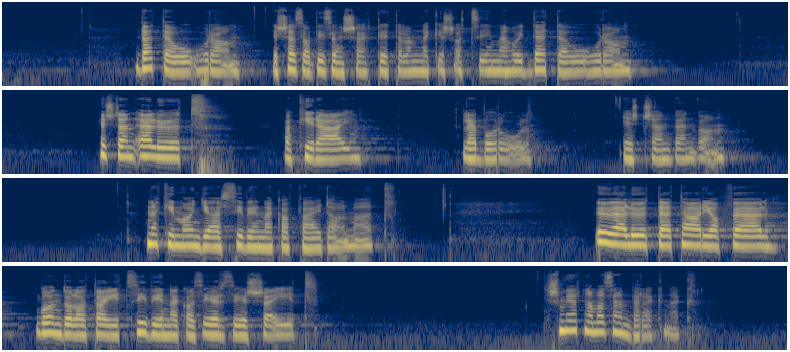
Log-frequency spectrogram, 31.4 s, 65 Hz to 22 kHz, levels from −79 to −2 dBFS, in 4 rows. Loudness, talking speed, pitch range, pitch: -22 LUFS, 75 wpm, 180-205 Hz, 190 Hz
